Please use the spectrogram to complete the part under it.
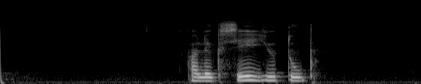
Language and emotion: Russian, neutral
